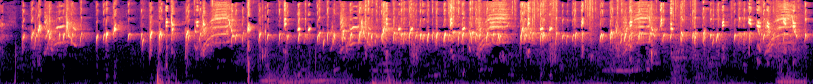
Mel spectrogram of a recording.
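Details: Extended goldfinch song: a long, energetic stream of liquid twitters, trills and buzzy flourishes with hardly a pause, plus a few faint low knocks.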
